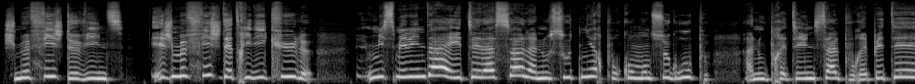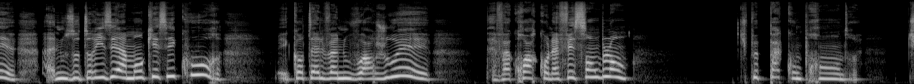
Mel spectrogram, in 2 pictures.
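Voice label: FR Characters, French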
